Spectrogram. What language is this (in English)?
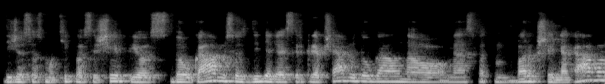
Lithuanian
